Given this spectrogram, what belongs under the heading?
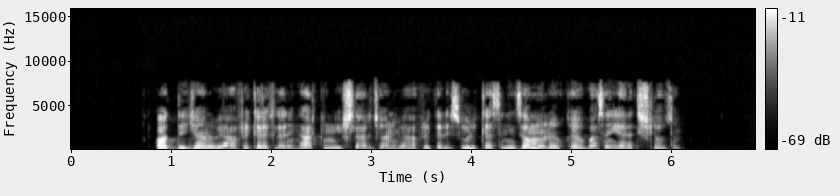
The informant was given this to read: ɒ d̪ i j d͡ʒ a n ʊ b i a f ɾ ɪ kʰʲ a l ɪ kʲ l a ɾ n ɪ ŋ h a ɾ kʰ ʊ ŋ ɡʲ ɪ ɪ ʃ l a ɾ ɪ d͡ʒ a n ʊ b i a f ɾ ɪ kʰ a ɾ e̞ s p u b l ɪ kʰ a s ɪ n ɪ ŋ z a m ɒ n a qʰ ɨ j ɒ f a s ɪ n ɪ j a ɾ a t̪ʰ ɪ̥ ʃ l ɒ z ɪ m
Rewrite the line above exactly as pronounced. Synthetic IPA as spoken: ɒ d̪ː i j d͡ʒ a n ʊ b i a f ɾ ɪ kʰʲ a l ɪ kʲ l a ɾ n ɪ ŋ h a ɾ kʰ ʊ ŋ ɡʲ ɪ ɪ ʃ l a ɾ ɪ d͡ʒ a n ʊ b i a f ɾ ɪ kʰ a ɾ e̞ s p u b l ɪ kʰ a s ɪ n ɪ ŋ z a m ɒ n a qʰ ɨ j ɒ f a s ɪ n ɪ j a ɾ a t̪ʰ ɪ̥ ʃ l ɒ z ɪ m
